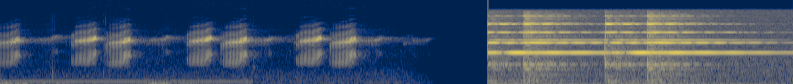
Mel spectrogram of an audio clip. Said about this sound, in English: Thanks to the Virginia Department of Wildlife Resources for permission to use this week's sounds. And we let Brimley's Chorus Frog have the last call.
